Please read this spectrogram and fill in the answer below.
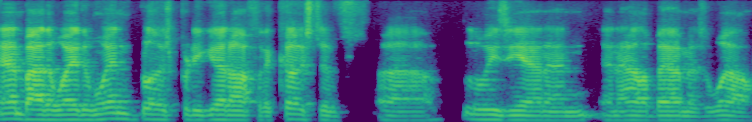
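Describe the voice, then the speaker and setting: Using monotone, flat intonation at a moderate pace, a man speaks with a Southern US accent. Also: medium pitch for a man. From North Carolina. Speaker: clean energy advocacy spokesperson. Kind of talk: press briefing.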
